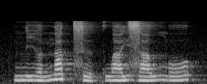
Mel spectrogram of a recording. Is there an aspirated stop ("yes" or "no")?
no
